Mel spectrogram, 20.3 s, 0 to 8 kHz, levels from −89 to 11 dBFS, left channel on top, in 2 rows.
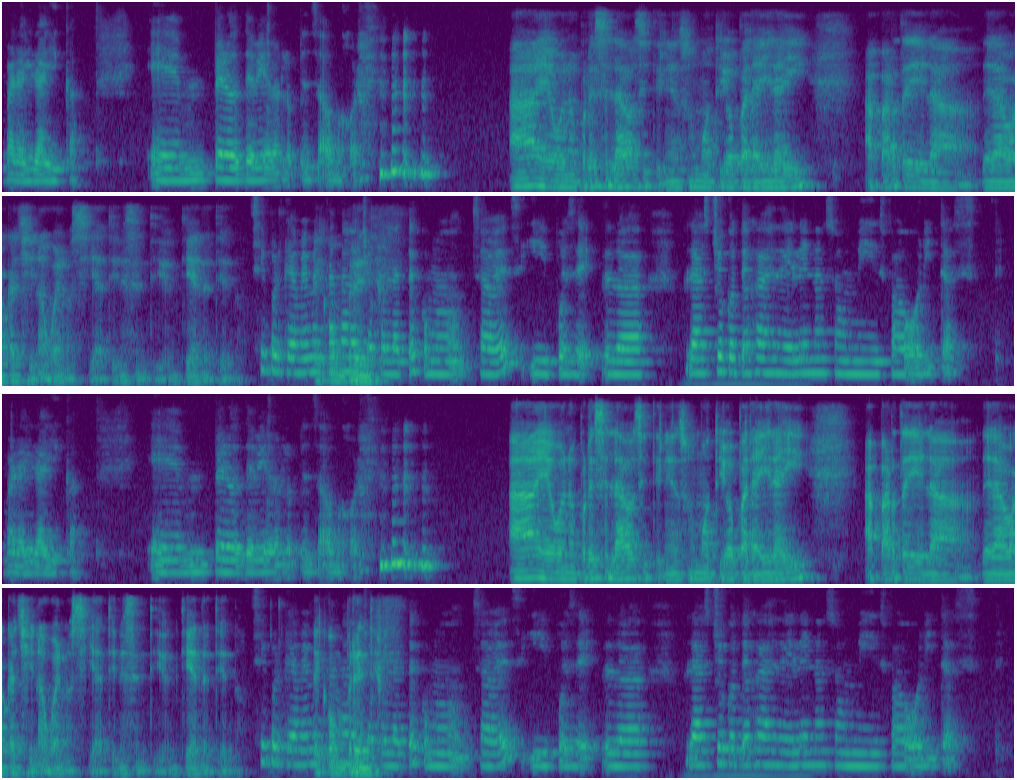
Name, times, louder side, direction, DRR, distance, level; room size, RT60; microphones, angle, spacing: voice 1, 0.0-4.3 12.6-19.8, left 2 dB, 50° left, 7 dB, 1.0 m, -32 dB
voice 2, 5.1-12.4 13.4-14.1, right 3 dB, 70° right, 6 dB, 1.3 m, -30 dB
8.0 x 4.8 x 4.2 m, 0.43 s
head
